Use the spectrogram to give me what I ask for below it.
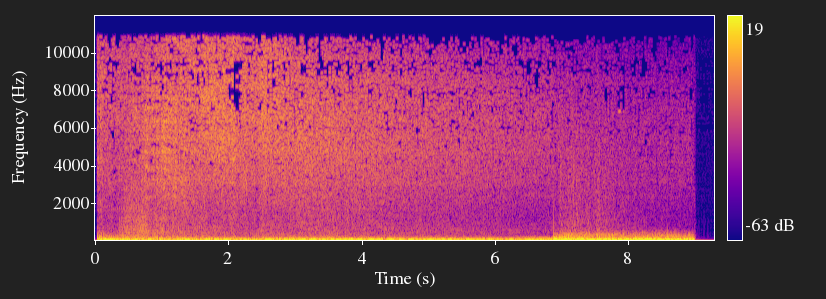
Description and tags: Deep Atmospheric Wave Crash
Sounds like a character is getting blasted backwards by some gnarly force !
Crash, Cinematic, Noise, Atmospheric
